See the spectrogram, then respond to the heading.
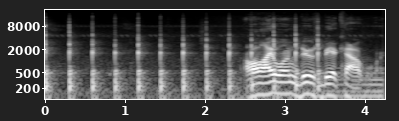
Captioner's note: hammering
